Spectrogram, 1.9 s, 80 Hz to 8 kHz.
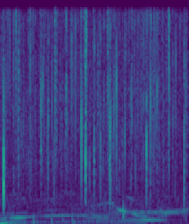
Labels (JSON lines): {"label": "biophony", "recorder": "SoundTrap 300"}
